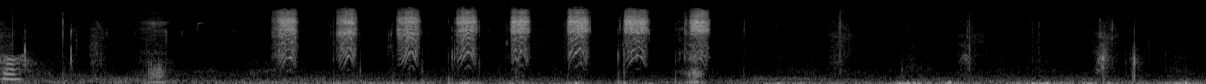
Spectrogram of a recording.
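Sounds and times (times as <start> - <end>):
fly reel ratchet buzzing: 2.7 - 7.1.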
